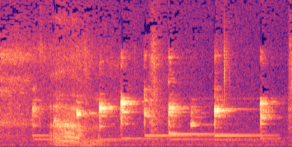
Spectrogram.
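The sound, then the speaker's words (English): A phone ringtone for an incoming call plays a quick, bright melody of high electronic beeps repeating in a steady pattern, with a brief murmur of a voice early on. “She's calling me to pick up my dog crate at work.”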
